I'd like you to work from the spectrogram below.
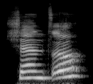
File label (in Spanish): sucio, Otomí, mujer; Percepción; INALI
